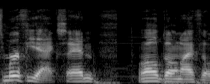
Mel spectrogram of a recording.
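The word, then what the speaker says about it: SmurfyX: the the dude's name it's smurphy X not smurphy X or Z Murphy ex or whatever we have butchered all over these years we finally know how to say it it's Smurfy X and well don't I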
